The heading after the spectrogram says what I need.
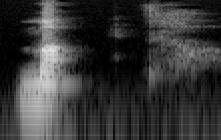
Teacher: دونوں ہونٹوں کے باہری حصے کو ملانے سے میم ادا ہوتا ہے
